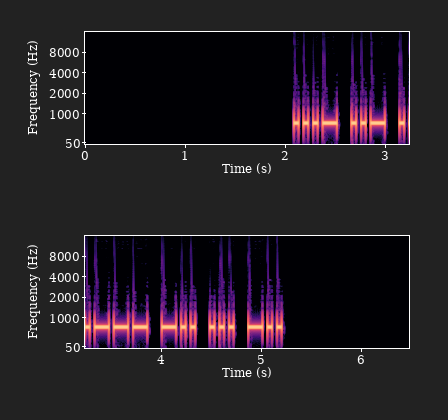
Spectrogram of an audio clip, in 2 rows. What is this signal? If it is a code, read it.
Morse code, heard as a keyed tone, about 25 wpm, 700 Hz. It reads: VU2DSD
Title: DXCC-100 Call Signs - 6 Characters - Repeated 2x - 25wpm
